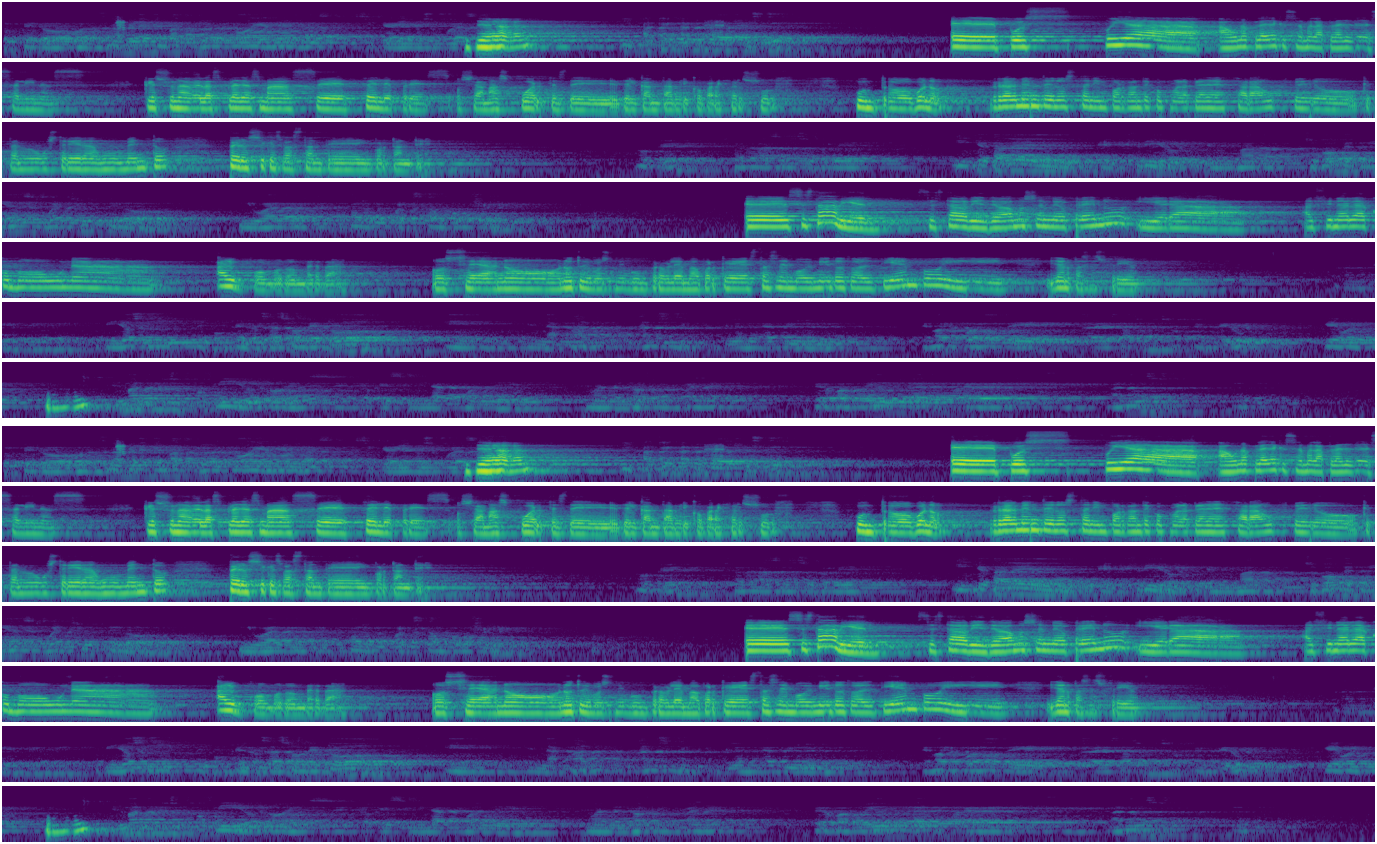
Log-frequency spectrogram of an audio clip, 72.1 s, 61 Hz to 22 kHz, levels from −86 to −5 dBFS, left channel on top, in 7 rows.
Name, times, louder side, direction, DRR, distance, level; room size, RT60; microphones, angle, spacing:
voice 1, 0.2-3.7 4.6-5.9 25.3-25.7 26.1-27.0 27.7-30.1 30.4-32.1 32.7-34.7 35.3-35.4 51.2-52.0 52.2-54.3 54.8-56.6 56.9-57.7 58.4-60.8 61.4-61.7 62.6-65.7 66.1-67.2 67.9-70.5 71.0-71.1, left 1 dB, ahead, -5 dB, 6.4 m, -51 dB
voice 2, 3.5-4.0 7.1-8.0 8.3-10.7 11.4-16.2 16.7-17.4 17.7-22.0 22.3-23.8 36.5-37.5 37.8-40.2 40.6-42.4 42.8-43.8 44.4-48.8 49.0-49.8 62.1-62.4, right 2 dB, 20° right, 11 dB, 0.6 m, -25 dB
29.5 x 23.0 x 7.9 m, 2.6 s
head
